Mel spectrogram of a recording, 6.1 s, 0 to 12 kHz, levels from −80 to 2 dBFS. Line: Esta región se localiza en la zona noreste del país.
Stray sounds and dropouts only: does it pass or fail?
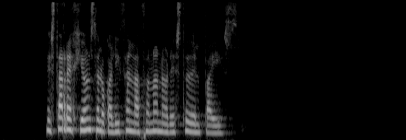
pass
